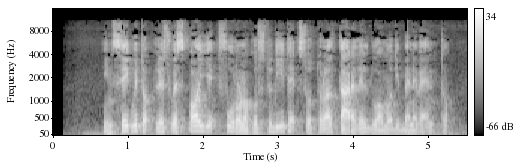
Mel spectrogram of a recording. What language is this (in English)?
Italian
